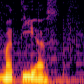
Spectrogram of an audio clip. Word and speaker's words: Matías: Matthias, dicen ellos. Yo digo, es Matías, es latino, pero no importa.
